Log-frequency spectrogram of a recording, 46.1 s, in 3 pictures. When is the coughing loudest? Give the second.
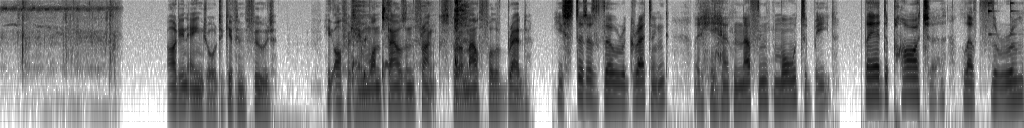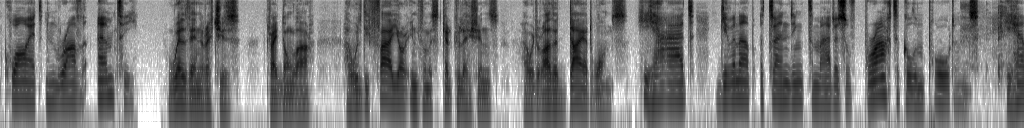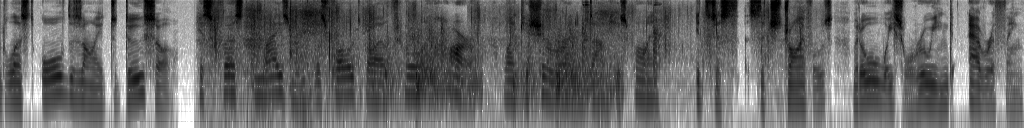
7 s.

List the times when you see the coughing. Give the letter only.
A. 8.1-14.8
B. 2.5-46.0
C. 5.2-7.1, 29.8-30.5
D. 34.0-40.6
C.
